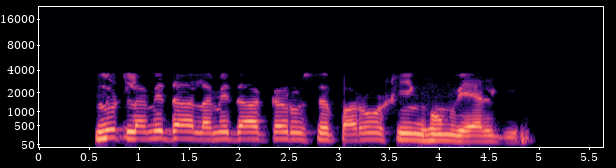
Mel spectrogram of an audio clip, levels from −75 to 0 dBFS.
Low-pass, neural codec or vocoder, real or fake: 3.6 kHz; none; real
